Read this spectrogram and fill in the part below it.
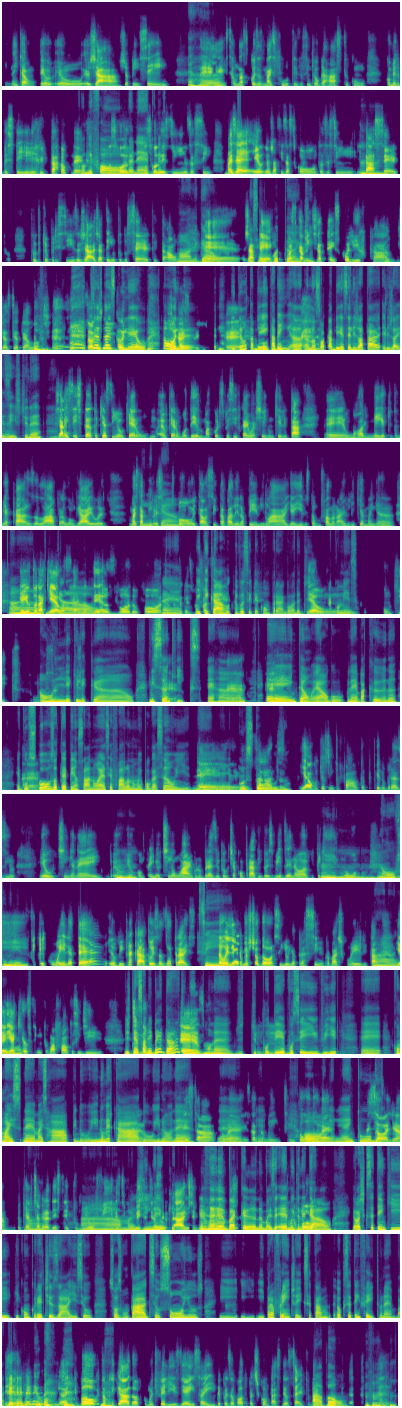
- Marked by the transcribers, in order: laugh; laugh; laugh; tapping; drawn out: "É"; laugh; laugh; laugh; laugh; laugh
- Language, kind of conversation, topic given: Portuguese, advice, Como posso ajustar meu orçamento sem sacrificar minha qualidade de vida?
